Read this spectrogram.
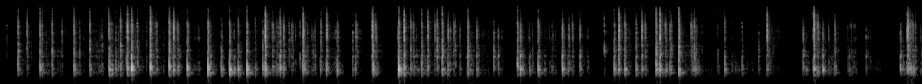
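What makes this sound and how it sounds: Multiple fingertips and short nails tap rapidly on the top and purple switches of a small grey hollow plastic Super Nintendo Classic console. The result is a dense run of quick, dry, bright clicks with no low end and almost no ring, broken by a few brief pauses.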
